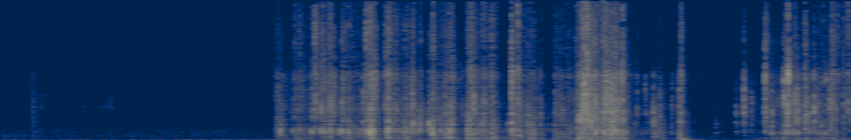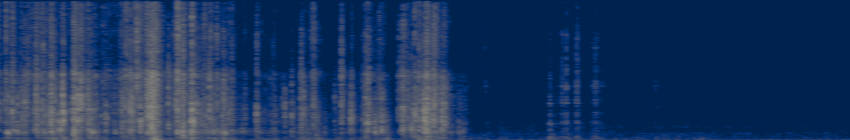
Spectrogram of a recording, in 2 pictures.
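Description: Thin plastic bag crinkling and crackling as it is peeled off a raw pork liver by hand, starting about two seconds in and running for some eight seconds with a brief pause halfway.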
